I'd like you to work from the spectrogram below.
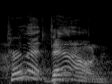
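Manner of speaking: put-on slow, cranky grandpa telling the kids off; a light take on his father's voice; grumpy old man voice. Comic telling the crowd how he sounds now, slow and cranky. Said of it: "your father's or your grandfather's voice".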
